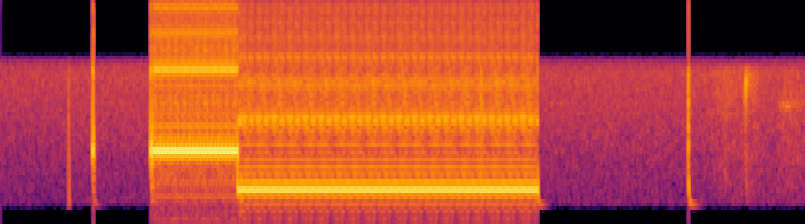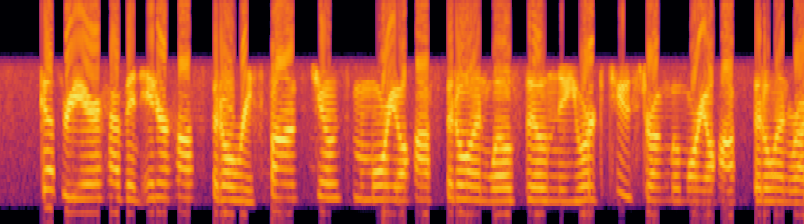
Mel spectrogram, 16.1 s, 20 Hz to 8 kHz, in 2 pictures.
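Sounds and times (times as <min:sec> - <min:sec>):
two-tone radio alert: 0:01.5 - 0:05.4
speech: 0:02.4 - 0:02.6, 0:08.5 - 0:16.0.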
